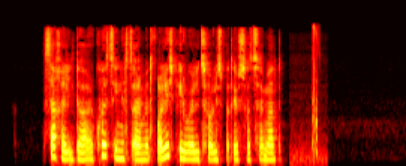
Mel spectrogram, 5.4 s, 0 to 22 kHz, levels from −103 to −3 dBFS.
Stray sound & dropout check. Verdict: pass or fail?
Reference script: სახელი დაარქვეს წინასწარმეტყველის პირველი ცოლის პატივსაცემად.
fail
